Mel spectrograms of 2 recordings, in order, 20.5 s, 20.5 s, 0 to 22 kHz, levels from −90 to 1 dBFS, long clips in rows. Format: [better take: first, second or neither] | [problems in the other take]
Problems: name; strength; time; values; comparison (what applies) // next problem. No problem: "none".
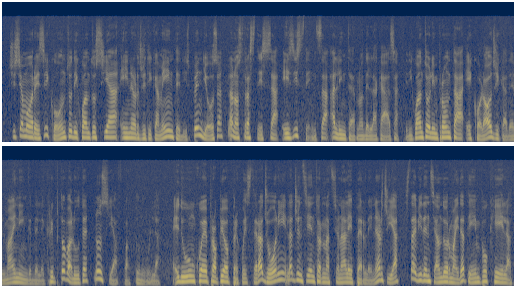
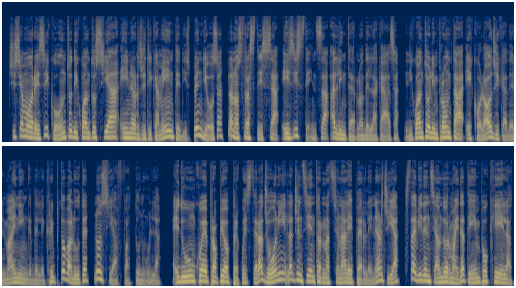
second | hiss; faint; throughout; 20 dB below the speech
